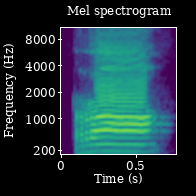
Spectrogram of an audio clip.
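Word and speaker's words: ر: ওকে, এবার দেখেন জিহ্বার আগার পিঠ, তার বরাবর উপরে তালুর সঙ্গে লাগাবো আমরা, ঠিক আছে। র, র, র, র, র, র, এভাবে আমরা উচ্চারণ করব, ঠিক আছে।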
